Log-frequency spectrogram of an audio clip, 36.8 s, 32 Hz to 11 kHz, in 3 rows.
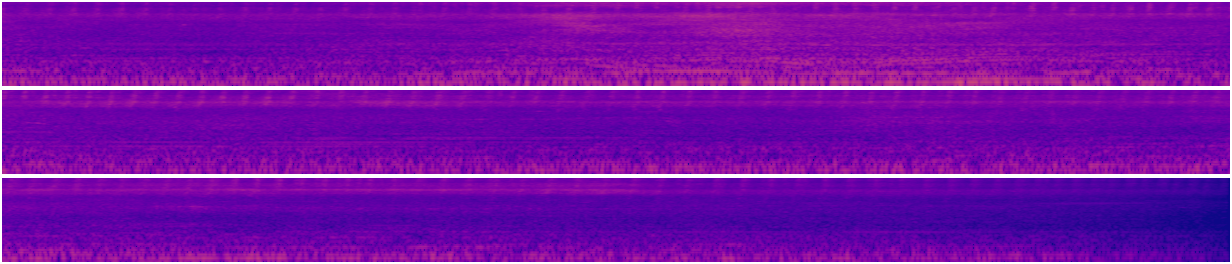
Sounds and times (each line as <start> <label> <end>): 0.0 Traffic Sound 36.6
0.0 Cicadas cry 36.8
